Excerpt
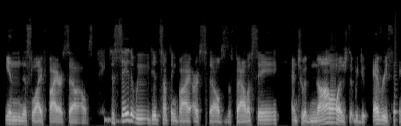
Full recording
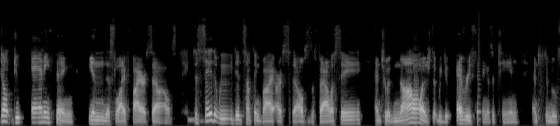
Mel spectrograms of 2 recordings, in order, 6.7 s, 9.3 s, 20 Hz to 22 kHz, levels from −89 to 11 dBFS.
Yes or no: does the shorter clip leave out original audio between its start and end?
no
